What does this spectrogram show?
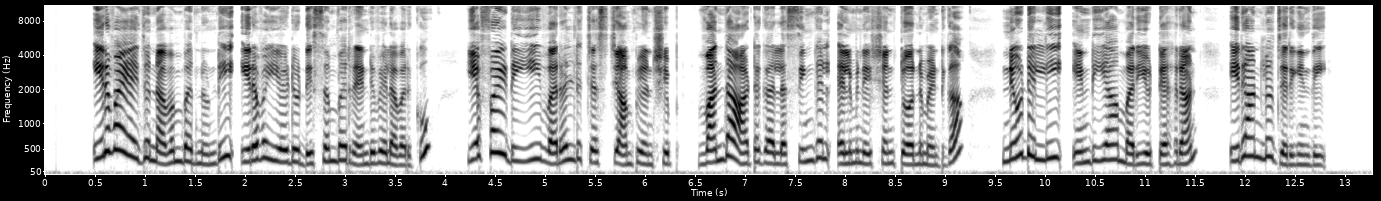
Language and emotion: Telugu, neutral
